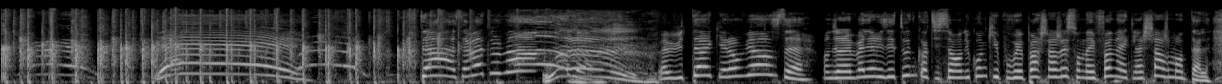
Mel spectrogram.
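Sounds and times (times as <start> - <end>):
audience clapping: 0.0 - 5.5
speech: 4.6 - 12.2.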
